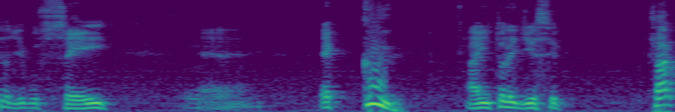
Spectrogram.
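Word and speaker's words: cou: Quem sabe um pouco de francês sabe que o pescoço em francês é cu. a pronúncia é essa, apesar de não escrever assim, sim, sim.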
